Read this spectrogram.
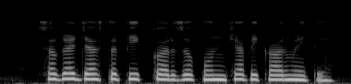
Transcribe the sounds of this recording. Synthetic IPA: səɡɭjad͡ʑast̪əʈʰiːkːəɾd͡zokont͡ɕjapikaɾmet̪e

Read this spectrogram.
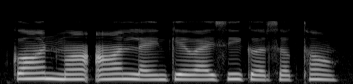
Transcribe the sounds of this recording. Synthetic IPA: kɔːnmãʔaːnlaɪnkeʋaːjsikəɾsəkt̪ʰãː

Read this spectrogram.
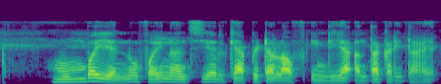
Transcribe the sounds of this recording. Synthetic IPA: mumbəijənːũfajnansijəlkæpiʈəlɔfiɳɖijaʔənt̪akəɾit̪a̰ɦḛ

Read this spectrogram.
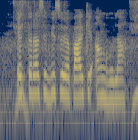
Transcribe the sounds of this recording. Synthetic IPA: eːk̚t̪əɾəɦseʋiswəʋjapaɾkeʔə̃ŋɡʱɦola

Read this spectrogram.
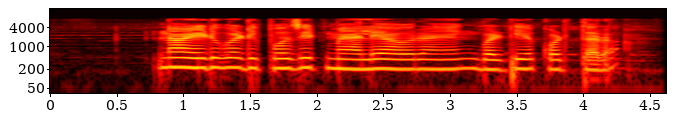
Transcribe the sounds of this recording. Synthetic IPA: naːiɽuʋɐɖipoːsiʈmeːleɐʋɐɾɐeŋɡbɐɖːijɐkɔɽt̪aɾɐ

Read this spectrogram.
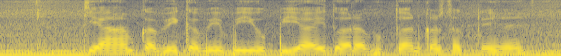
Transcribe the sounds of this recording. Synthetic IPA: kjaːɦɐmkɐbʱikɐbʱibʱijuːpiːaːid̪waːɾabʱʊɡt̪aːnkɐɾsɐk̚t̪eɦɛ̃ː

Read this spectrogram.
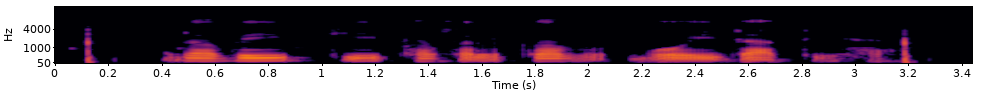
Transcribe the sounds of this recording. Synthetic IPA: ɾəbikipʰəsəlkəbbo̰ːḭd͡ʒa̰ːt̪ihɛː

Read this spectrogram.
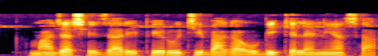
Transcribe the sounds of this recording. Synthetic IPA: mad͡ʑʱaɕed͡zaɾipeɾut͡ɕibʱaɡaubʱikelɛ̃nĩəsa̰

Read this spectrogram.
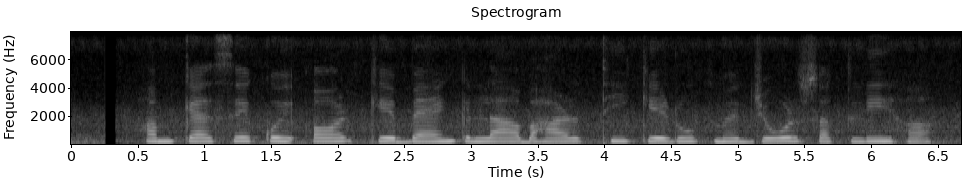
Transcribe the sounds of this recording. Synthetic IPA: hɐmkɛːsekoːiɔːɾkebɛ̃ːŋklaːbʱaːɾt̪ʰikeɾuːpmẽd͡ʒoːɽsɐkliɦɛ̃ː

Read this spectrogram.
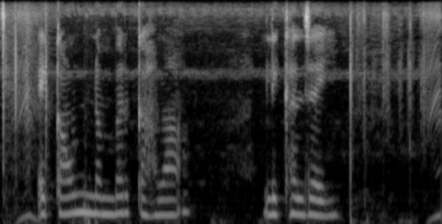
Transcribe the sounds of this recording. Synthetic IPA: ekaũɳʈnɐ̃mbəɾkaɦʋã | lɪkʰəld͡ʒai

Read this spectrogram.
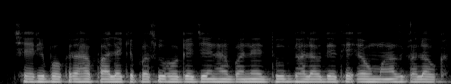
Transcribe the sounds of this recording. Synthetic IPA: t͡ʃʰeːɾibʱoːkɾaɦapaːlekepəsuɦoɡed͡ʒenɦə̃bəned̪uːd̪̚ɡʱələwd̪eːt̪ʰeʔəumãːzɡʱələwkʰ

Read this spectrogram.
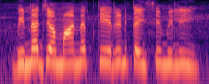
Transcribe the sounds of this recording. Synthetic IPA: bɪnad͡ʒɐmaːnət̪̚keɾɪɳ̃kɐɪsemɪliː

